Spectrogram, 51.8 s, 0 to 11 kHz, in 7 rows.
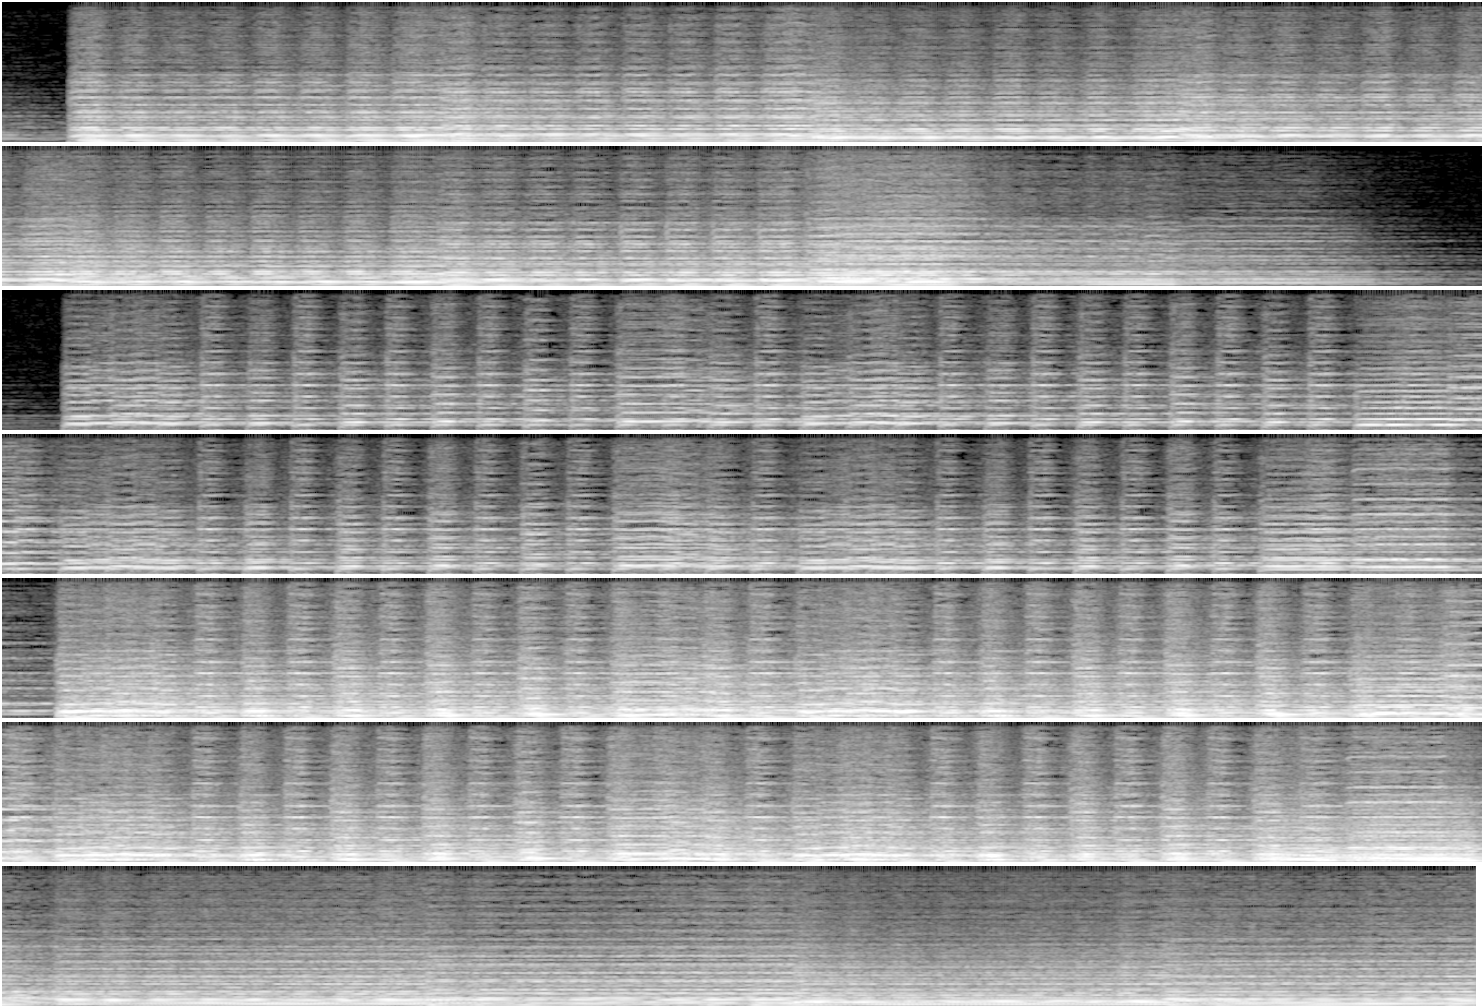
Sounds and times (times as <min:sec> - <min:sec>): Violin, fiddle: 0:00.0 - 0:14.5, 0:15.1 - 0:51.7.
